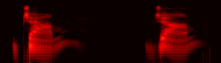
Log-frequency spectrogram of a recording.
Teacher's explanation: You start with the tongue tip seal, then add your voice, and then release it into a into the A vowel sound.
